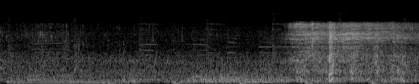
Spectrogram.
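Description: Background music, then about three seconds in a sudden loud rush of water noise as a swimming dog's automatic inflatable life jacket fires and inflates around it, churning the water.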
